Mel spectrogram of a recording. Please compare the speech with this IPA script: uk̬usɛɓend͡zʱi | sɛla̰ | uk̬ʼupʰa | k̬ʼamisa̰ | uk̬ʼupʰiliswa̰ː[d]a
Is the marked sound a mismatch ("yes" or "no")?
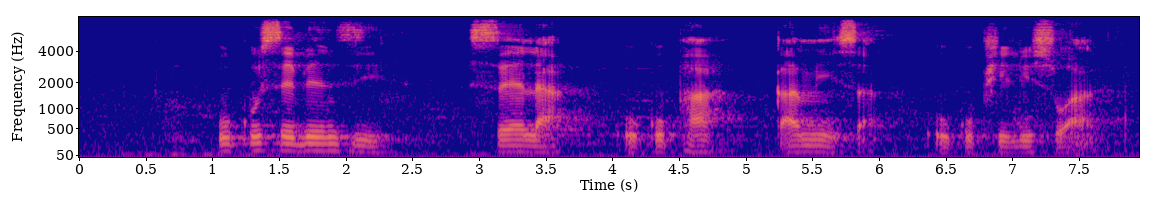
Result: yes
